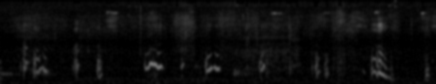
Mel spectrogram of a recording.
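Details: Four-week-old Spanish Water Dog puppies from Trella's litter on their first day out in the garden, giving short high whimpers and squeaks, some bending down in pitch, scattered irregularly about twice a second.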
